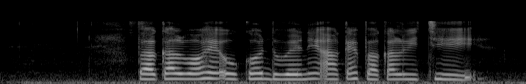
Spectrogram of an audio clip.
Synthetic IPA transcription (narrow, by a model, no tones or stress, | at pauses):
b̥a̤kalwɔɦeuɡ̥ɔ̤nd̪uweneʔakɛhb̥a̤kalwid̥ʒ̥i̤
